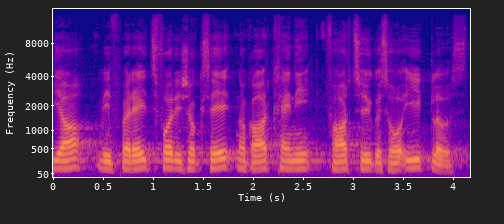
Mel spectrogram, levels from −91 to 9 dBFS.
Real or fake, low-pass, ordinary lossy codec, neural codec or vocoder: real; 14.4 kHz; none; none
